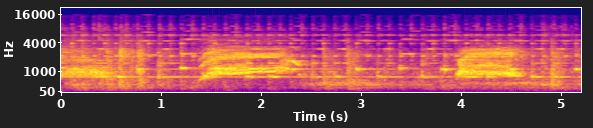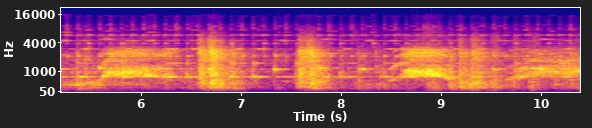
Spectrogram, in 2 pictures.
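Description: A woman in a film soundtrack crying out "Help!" and "Please!" again and again, each cry strained and high, over tense background music. Two sharp bangs about a second apart come a little past the middle.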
